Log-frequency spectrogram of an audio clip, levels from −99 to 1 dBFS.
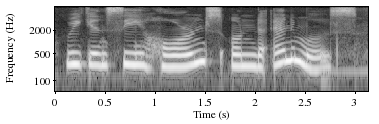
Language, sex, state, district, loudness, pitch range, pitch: English, female, Assam, Kamrup Metropolitan, -11 LUFS, 225-265 Hz, 240 Hz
